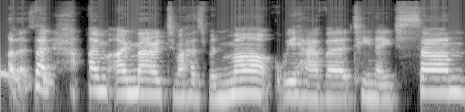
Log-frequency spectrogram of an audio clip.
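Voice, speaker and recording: A woman speaks in an animated tone at a moderate pace and fairly high pitch, with ordinary pitch variation. Noticeable background noise can be heard. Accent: southern English. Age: 60s. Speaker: PR consultant and wellbeing advocate. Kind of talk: casual interview chat.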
